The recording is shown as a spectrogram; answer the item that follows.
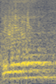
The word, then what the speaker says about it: Om: There is nothing religious about Om chanting, because when it gets adapted in the yoga class, Om is having 3 syllables, U and Ma.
